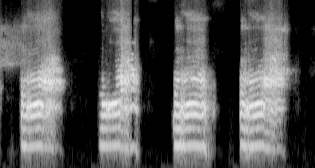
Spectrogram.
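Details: Inspiratory stridor (laryngomalacia).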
